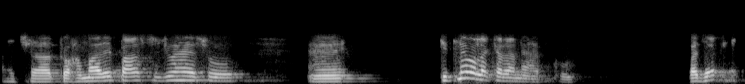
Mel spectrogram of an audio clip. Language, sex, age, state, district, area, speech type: Hindi, male, 45-60, Bihar, Samastipur, rural, conversation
